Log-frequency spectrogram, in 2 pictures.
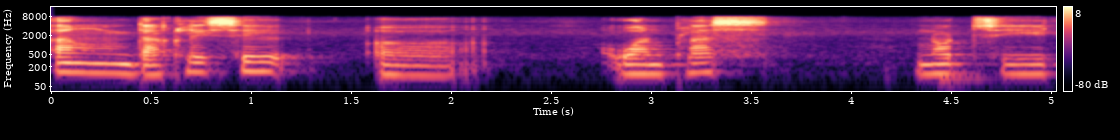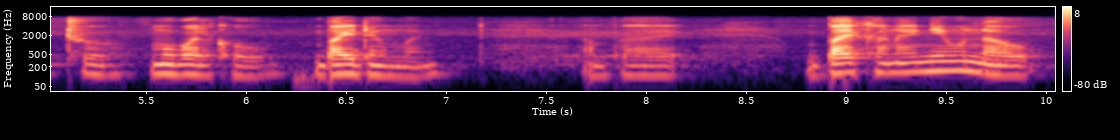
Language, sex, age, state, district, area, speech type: Bodo, male, 18-30, Assam, Kokrajhar, rural, spontaneous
